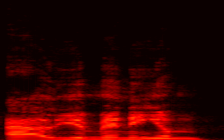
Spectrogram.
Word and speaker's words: aluminium: Well, apparently, there's an argument to be made either way because the way the British say aluminium follows the convention of the other words, the other metal elements that end in like molybdenum, which I still refuse to say.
